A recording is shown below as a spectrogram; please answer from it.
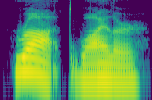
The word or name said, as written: Rottweiler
